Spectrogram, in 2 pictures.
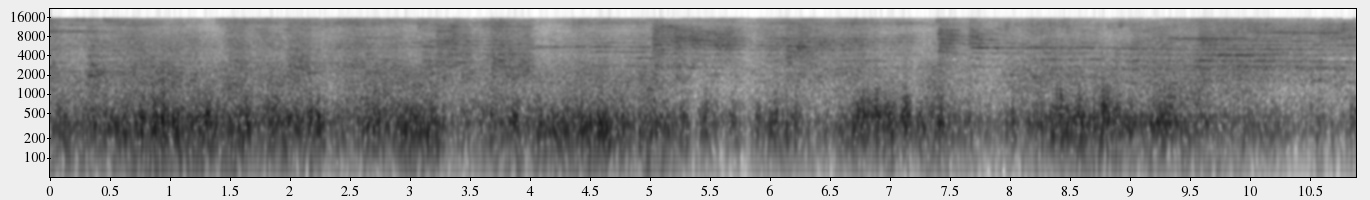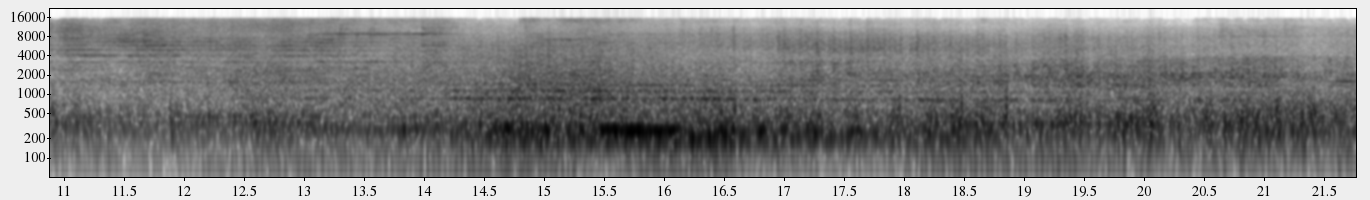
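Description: Double-stack container freight train rolling past, its wheels squealing and clattering over the rails. About two-thirds of the way through, as the last cars go by, a steady droning hum comes in and holds.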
